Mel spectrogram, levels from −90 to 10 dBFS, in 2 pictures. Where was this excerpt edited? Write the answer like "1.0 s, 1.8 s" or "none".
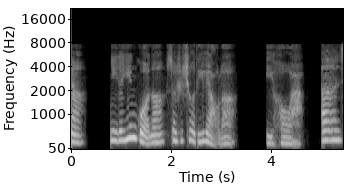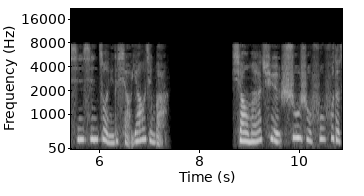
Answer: none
